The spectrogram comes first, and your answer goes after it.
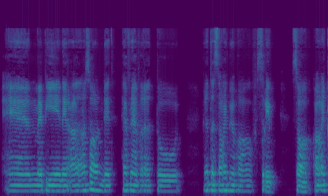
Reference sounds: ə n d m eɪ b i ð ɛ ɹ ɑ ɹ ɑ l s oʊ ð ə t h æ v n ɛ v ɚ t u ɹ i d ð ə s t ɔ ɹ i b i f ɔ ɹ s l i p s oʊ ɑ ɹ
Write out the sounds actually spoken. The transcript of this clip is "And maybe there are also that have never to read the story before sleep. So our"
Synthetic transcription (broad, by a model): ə n m eɪ b i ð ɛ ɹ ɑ l ɑ l s oʊ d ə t h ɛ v n ɛ v ɚ t u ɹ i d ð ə s t ɔ ɹ i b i p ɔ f s l i p s oʊ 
